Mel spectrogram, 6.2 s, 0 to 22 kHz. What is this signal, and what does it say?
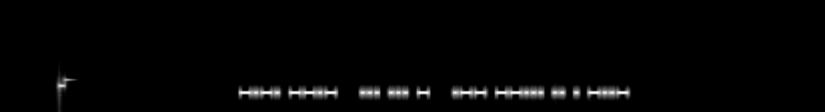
Morse code, heard as a keyed tone, about 41 wpm, 700 Hz. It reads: CQ SST W7IEX
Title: K1USN SST QSO Practice - 45wpm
